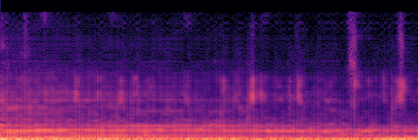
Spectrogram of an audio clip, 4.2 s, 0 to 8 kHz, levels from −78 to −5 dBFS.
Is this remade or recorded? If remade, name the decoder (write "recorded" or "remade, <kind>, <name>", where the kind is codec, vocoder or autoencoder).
remade, vocoder, Vocos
